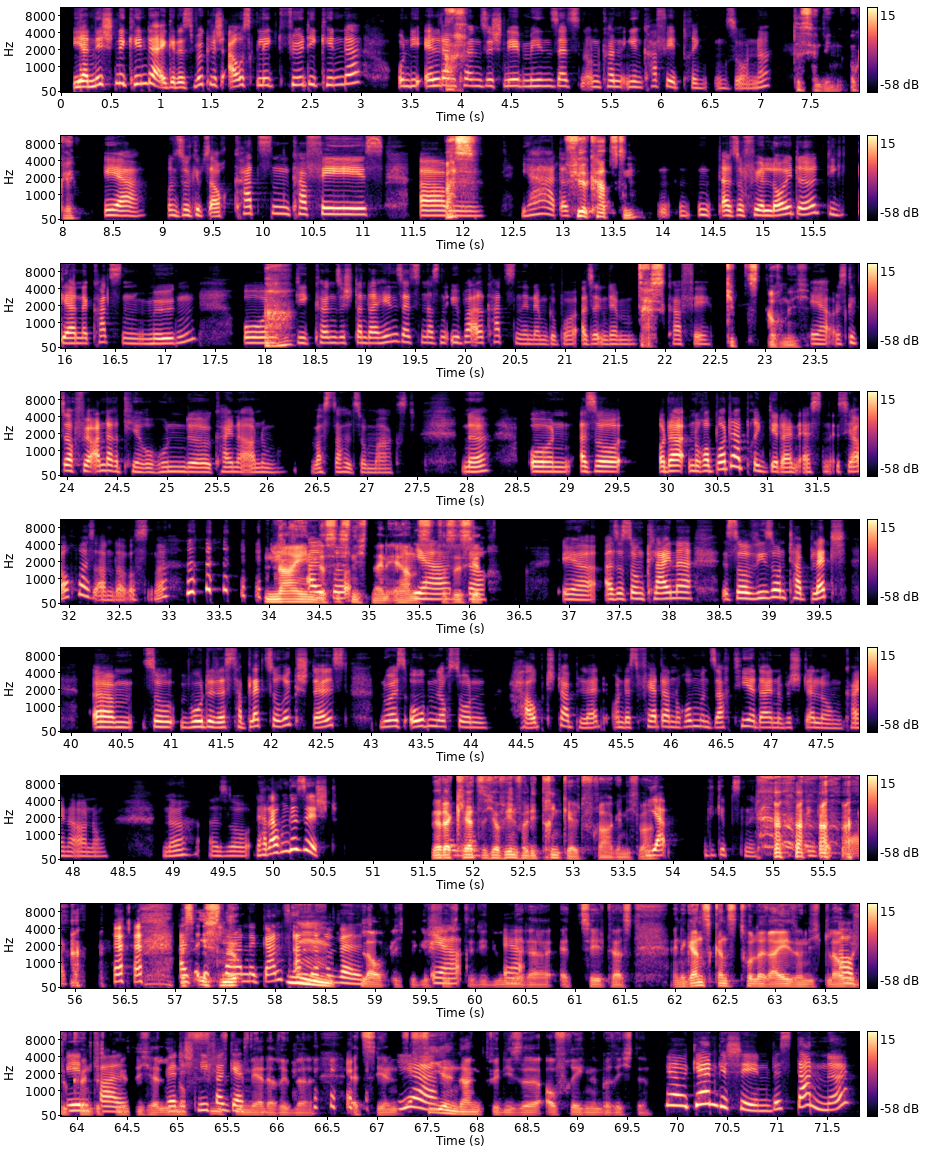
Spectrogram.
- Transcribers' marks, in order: stressed: "für"; stressed: "Katzencafés"; surprised: "Das gibt's doch nicht"; stressed: "Das"; laugh; surprised: "Nein, das ist nicht dein Ernst"; stressed: "der hat auch 'n Gesicht"; laugh; giggle; joyful: "Ja, gern geschehen. Bis dann, ne?"
- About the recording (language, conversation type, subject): German, podcast, Welche Begegnung im Ausland hat dich dazu gebracht, deine Vorurteile zu überdenken?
